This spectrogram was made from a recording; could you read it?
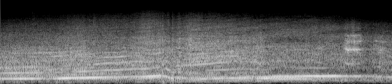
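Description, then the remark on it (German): Formula 1 race cars at the Monaco Grand Prix rev loudly in a continuous high-pitched engine whine, the pitch rising, dipping briefly, then climbing again, with a short tire squeal near the end. No one speaks. “Für das berühmte Formel-1-Rennen auf jeden Fall, den großen Preis von Monaco.”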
